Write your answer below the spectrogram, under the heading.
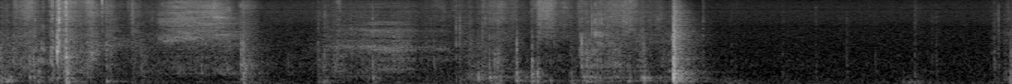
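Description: Cardboard gift box being pulled out of its shipping carton and handled: rustling and scraping of cardboard with small clicks, and one sharp knock about four and a half seconds in.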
